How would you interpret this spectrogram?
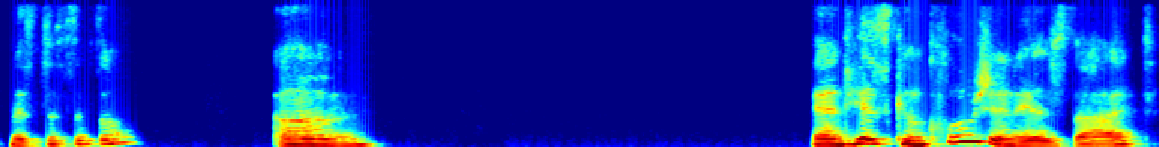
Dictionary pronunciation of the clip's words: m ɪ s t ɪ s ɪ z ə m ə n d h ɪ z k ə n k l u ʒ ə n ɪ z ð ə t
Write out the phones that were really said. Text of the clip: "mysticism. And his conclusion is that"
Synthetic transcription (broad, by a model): m ɪ s t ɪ s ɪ z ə m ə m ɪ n ɪ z k ə n k l u ʒ ə n ɪ z ð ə t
